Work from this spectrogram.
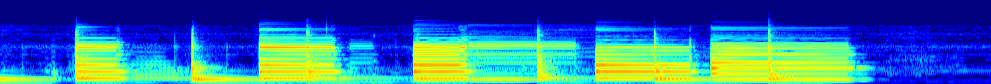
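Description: A rockabilly electric guitar lick, a quick run of plucked notes with pull-offs in uneven bursts, slightly distorted and close, ringing out at the end with no talk.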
